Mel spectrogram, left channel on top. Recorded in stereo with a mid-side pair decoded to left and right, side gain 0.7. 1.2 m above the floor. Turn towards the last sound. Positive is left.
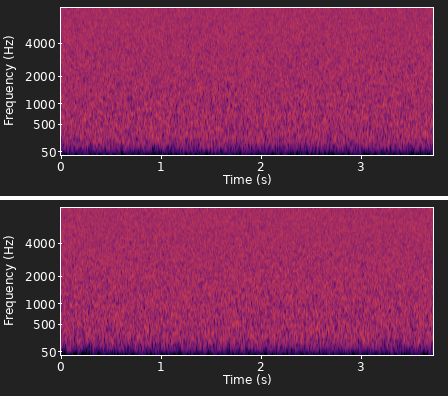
No sound to turn to.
